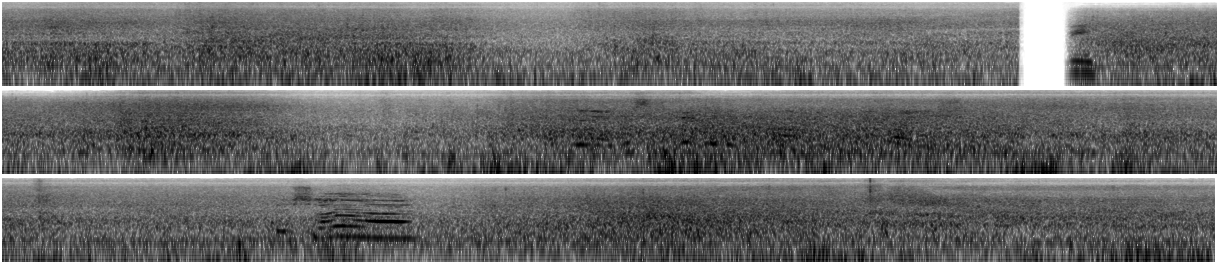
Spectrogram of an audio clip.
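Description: Small surf waves washing steadily onto a sandy beach, with wind rumbling on the microphone. The sound cuts out completely for a moment about five seconds in.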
